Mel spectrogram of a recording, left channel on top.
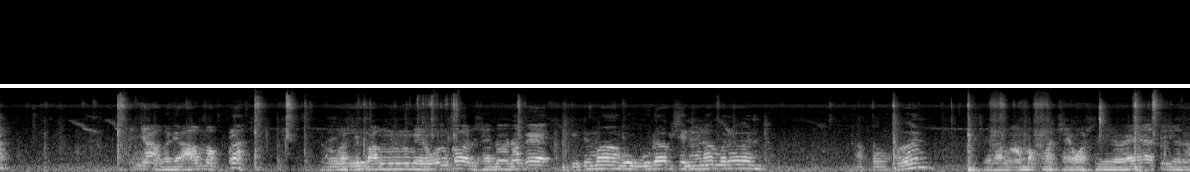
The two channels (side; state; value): left; silent; 61 dB below the other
